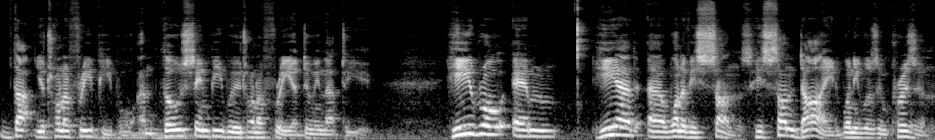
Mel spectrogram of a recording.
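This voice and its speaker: A man from Uganda hosting a motivational show, talking emphatically with rhetorical questions and swinging from loud to hushed. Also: on the high side. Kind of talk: impassioned motivational monologue.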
